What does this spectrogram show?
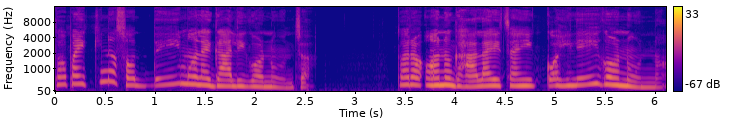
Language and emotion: Nepali, sad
